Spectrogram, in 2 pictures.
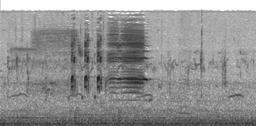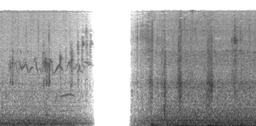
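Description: Birds calling over wind noise in a marsh: small chirps now and then, and one loud call about a second and a half in, three short notes followed by a longer buzzy note. The sound cuts out briefly about seven seconds in, then wind noise returns.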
